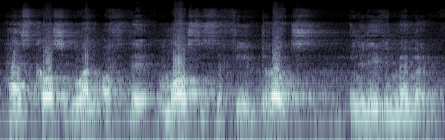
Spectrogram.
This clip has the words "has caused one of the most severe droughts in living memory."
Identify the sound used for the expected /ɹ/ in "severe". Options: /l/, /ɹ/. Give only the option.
/l/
